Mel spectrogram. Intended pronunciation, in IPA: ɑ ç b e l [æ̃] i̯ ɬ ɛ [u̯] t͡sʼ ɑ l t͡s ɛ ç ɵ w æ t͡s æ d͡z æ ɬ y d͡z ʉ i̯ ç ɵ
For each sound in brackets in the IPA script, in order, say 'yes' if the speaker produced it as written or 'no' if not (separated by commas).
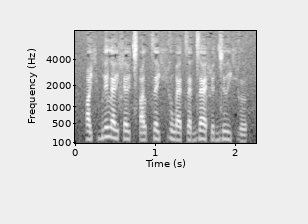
no, no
